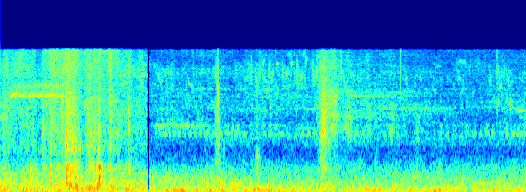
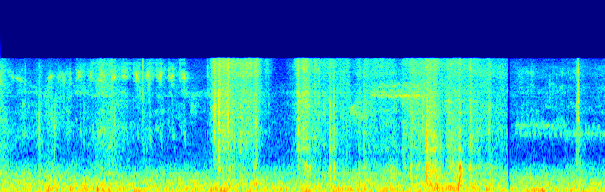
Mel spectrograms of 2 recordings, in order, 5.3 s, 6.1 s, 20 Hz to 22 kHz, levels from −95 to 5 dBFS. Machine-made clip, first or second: second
